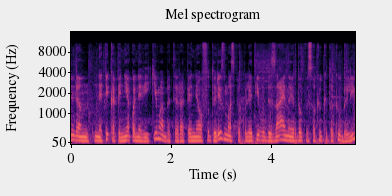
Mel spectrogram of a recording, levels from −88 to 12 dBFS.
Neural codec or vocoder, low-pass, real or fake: none; 10.8 kHz; real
